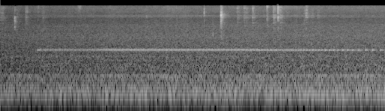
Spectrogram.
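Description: On-screen spinning name wheel's tick sound from a laptop: the ticks come so fast that they merge into one steady high tone, and they begin to break apart as the wheel slows near the end. A low steady rumble runs underneath.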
